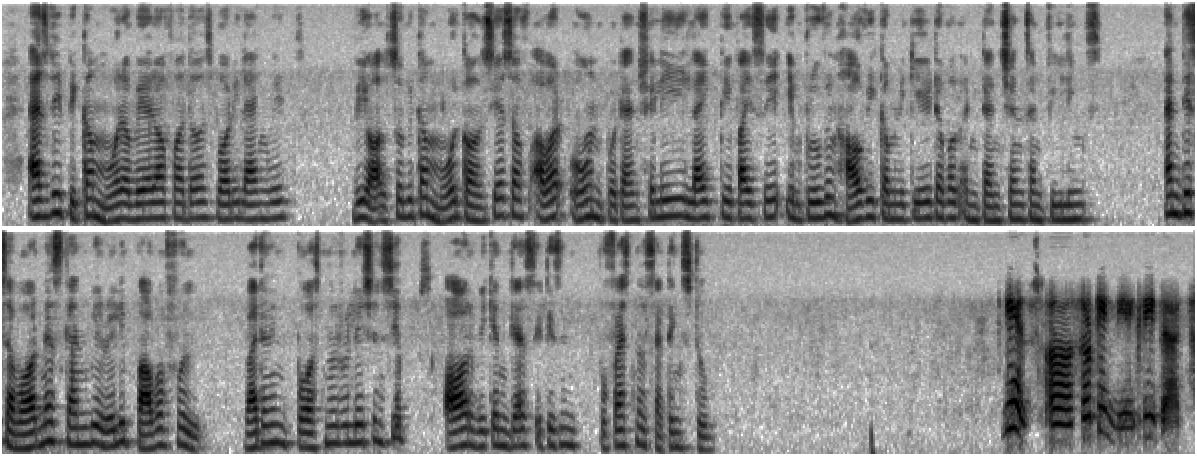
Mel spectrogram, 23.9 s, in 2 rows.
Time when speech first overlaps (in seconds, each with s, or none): none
